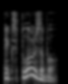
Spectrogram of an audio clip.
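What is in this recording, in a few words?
"explosible", English, British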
